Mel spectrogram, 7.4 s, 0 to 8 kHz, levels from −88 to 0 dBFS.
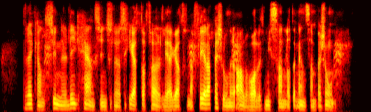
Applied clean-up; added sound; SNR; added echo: neural mask model Resemble Enhance denoiser.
